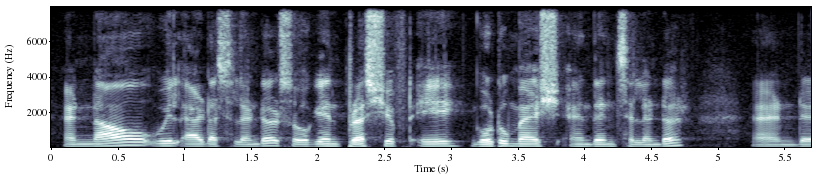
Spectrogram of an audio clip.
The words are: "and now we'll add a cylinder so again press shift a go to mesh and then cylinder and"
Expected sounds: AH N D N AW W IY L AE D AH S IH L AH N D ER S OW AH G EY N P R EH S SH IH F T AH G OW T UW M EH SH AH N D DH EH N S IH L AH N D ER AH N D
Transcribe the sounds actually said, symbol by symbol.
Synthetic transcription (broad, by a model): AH N D N AW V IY L AE D AH S IH L AH N D ER S OW AH G EY N P R EH S SH IH F T AH G OW T UW M EH SH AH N D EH N S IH L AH N D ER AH N D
